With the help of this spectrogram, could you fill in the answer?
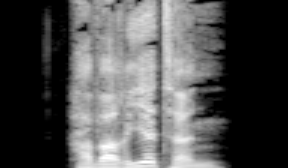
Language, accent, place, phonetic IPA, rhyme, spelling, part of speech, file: German, Germany, Berlin, [havaˈʁiːɐ̯tn̩], -iːɐ̯tn̩, havarierten, adjective, De-havarierten.ogg
- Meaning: inflection of havariert: 1. strong genitive masculine/neuter singular 2. weak/mixed genitive/dative all-gender singular 3. strong/weak/mixed accusative masculine singular 4. strong dative plural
